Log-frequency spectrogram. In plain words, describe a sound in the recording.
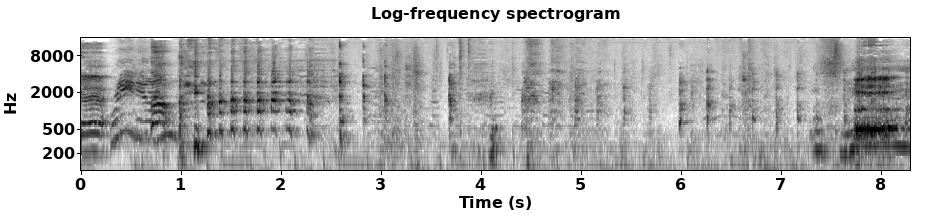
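Two young men laugh loudly and heartily.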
